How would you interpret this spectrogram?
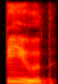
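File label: "пиыд" Komi, female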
